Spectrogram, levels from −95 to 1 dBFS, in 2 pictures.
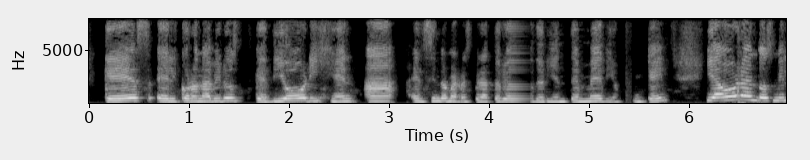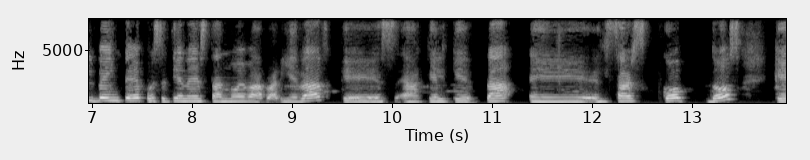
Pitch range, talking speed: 210-260 Hz, 145 wpm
